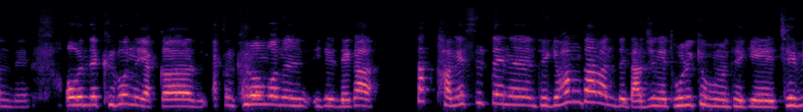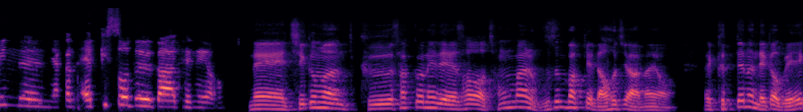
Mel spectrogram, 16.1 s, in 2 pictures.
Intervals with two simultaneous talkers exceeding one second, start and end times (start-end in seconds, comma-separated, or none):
none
